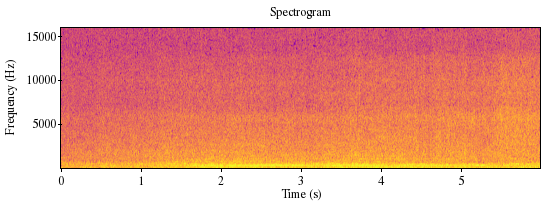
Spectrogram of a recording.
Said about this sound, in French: vous entendez la corne de brume?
